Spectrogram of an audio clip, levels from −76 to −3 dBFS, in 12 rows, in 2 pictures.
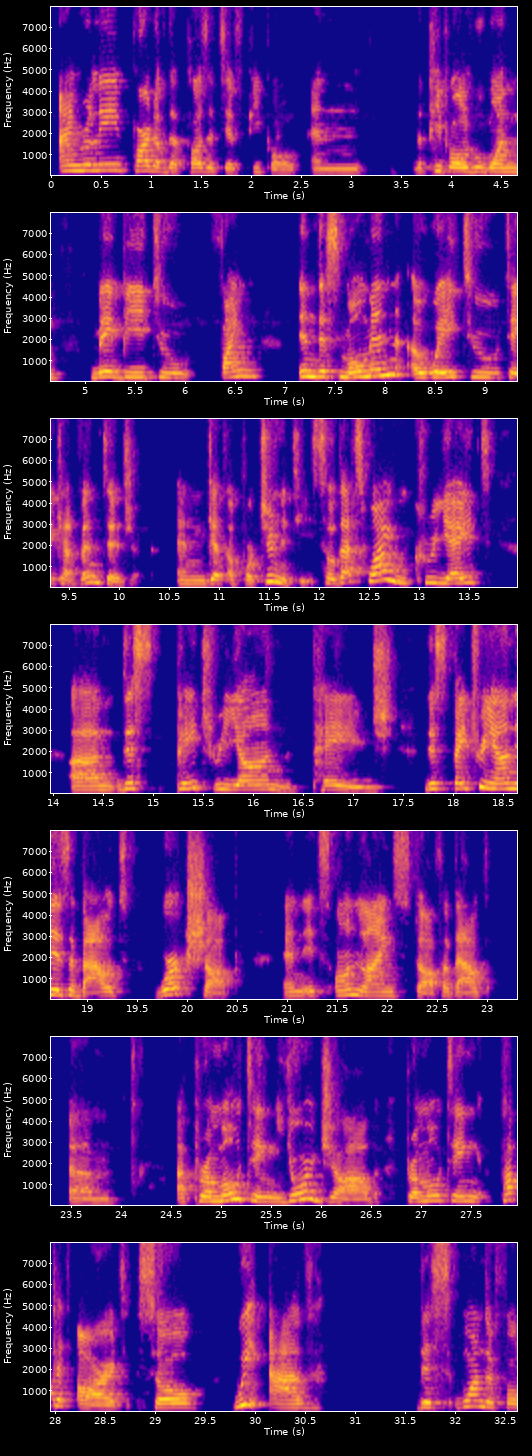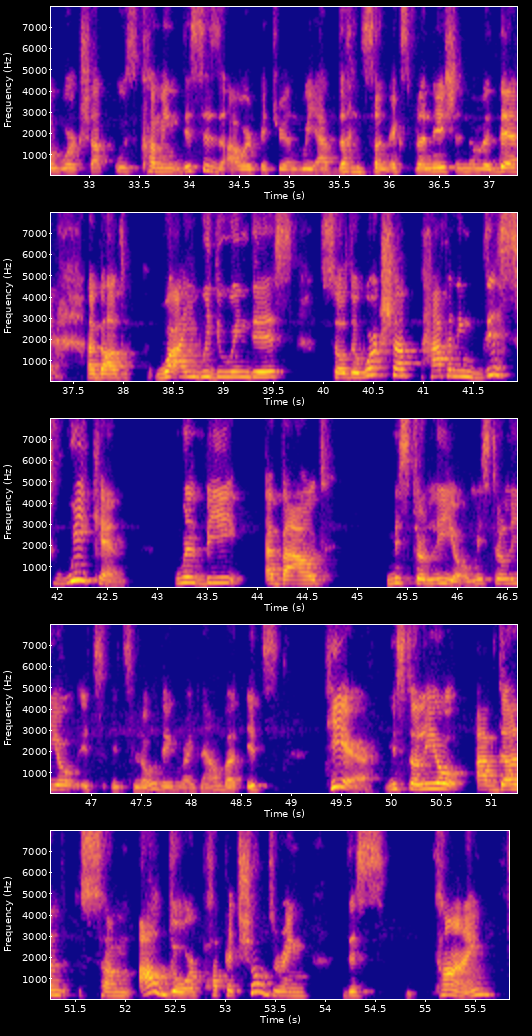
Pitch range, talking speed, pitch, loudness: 190-255 Hz, 115 wpm, 220 Hz, -17 LUFS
